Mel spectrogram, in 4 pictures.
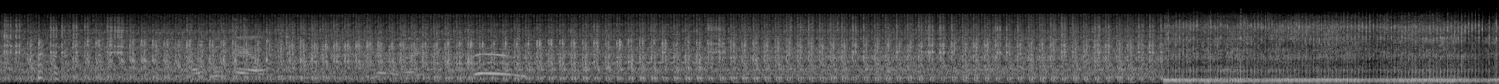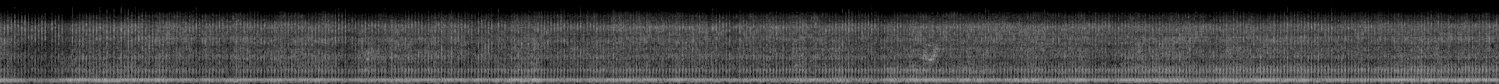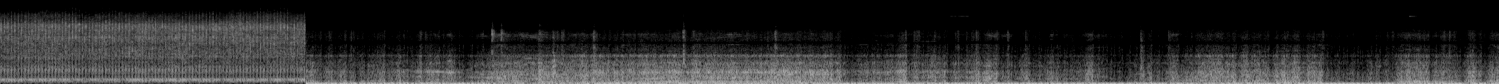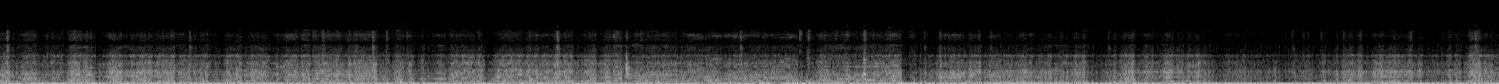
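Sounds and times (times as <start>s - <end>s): deep tractor engine rumble: 0.0s - 59.9s
small engine running hard: 0.0s - 59.9s.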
